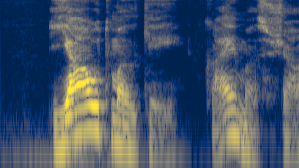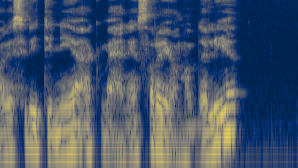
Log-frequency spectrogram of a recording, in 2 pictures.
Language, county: Lithuanian, Tauragė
